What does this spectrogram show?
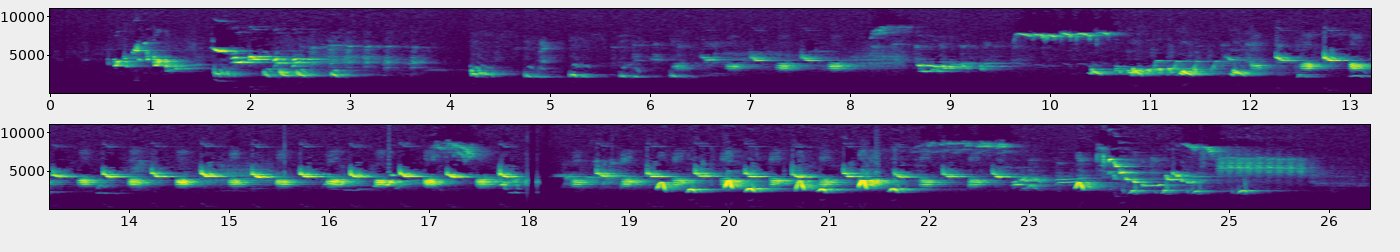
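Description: Faint birdsong: phrases of quick, repeated chirps, at times about three notes a second, broken by short pauses.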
